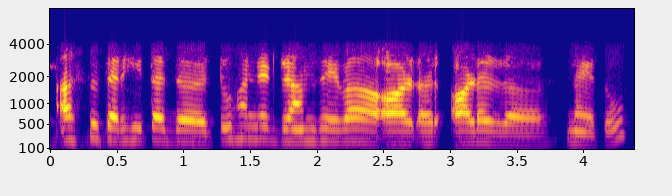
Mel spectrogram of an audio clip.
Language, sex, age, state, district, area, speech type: Sanskrit, female, 18-30, Andhra Pradesh, N T Rama Rao, urban, conversation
